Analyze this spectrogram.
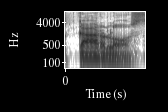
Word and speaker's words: Carlos: And he said, just make sure you pronounce the R and the L. So your name is Carlos.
